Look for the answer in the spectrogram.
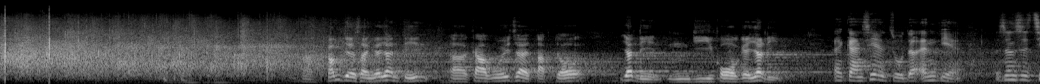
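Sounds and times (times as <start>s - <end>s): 
audience applauding: 0.0s - 3.9s
speech: 3.3s - 10.4s.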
